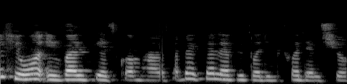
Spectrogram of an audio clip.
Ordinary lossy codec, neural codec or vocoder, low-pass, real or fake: MP3, 32 kbps; none; 7.2 kHz; real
